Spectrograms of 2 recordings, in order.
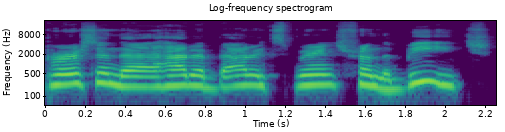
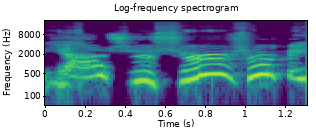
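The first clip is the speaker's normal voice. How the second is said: high, eager, laughing yes; imitating the driver's thrilled, much higher agreement; excited; 13 semitones higher than usual. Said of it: "He was all excited".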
